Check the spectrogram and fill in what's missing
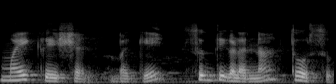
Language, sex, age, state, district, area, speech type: Kannada, female, 30-45, Karnataka, Chamarajanagar, rural, read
